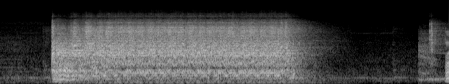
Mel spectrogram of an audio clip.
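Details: K11 Nissan Micra Super Turbo time attack car after Mallory Park: even, brisk cranking about 2.5 s with no firing; new starter fitted, voltage dipping below 9 V while cranking; won't start.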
